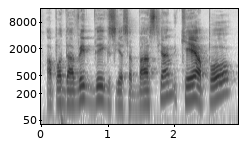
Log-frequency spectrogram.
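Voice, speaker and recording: A man's voice: medium pitch, darkish tone. A man co-hosting a casual film chat, talking in a laid-back, jokey way. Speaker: co-host.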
